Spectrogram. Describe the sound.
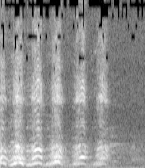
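A dog barks five times in short, tonal yelps at an even pace, then falls quiet, with no talk around it.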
